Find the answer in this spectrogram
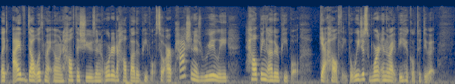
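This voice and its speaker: An animated woman with an American accent, at a very fast pace and a medium pitch with ordinary pitch variation. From US South. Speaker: guest. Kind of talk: interview.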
